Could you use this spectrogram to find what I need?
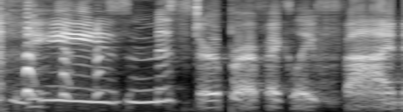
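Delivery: high-pitched, put-on goblin voice. Voicing a goblin's plea in a Lord of the Rings goblin voice. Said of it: "in the goblin voice ... more from like Lord of the Rings".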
